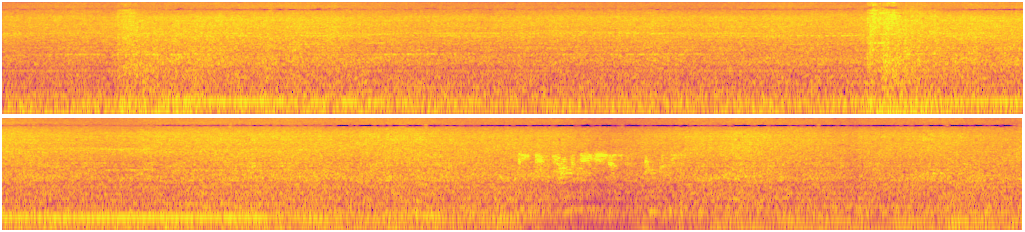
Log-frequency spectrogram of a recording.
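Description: Steam hisses steadily.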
